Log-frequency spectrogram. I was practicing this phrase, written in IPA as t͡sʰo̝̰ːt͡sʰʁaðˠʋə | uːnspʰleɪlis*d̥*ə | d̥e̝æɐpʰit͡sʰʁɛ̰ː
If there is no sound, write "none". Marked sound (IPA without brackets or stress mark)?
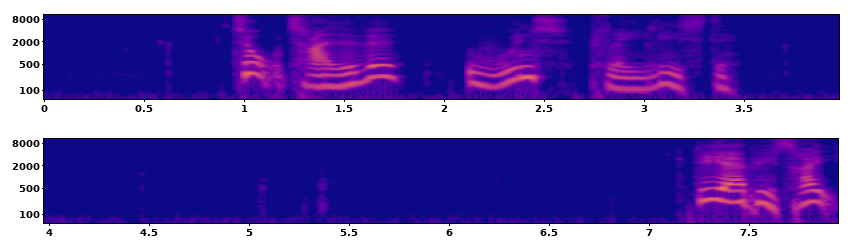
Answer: d̥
